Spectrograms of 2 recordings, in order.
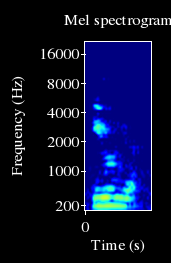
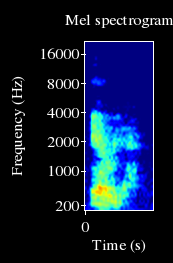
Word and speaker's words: area: Iuria. Area. – Area. Area. In this case, it sounds like an E.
